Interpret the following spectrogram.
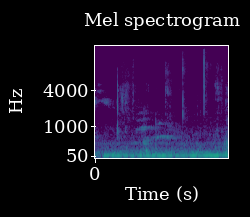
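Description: Slime being squeezed and worked in the hands, giving a few faint, sharp wet clicks and pops.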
